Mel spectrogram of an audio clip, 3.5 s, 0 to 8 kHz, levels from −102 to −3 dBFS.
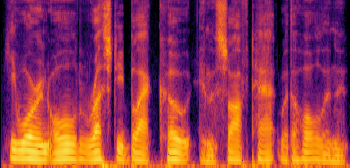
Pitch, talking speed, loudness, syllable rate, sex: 95 Hz, 275 wpm, -17 LUFS, 5.1 syllables/s, male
